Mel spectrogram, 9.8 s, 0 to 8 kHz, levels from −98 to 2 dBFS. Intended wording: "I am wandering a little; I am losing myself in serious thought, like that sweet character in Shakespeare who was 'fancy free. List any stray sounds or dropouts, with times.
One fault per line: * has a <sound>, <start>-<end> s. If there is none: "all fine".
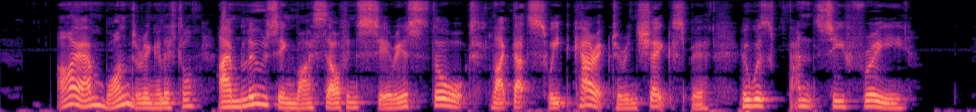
all fine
